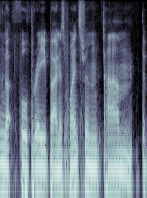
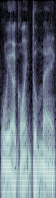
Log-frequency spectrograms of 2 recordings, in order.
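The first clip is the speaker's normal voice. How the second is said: clumsy, bad, put-on Russian accent. Joking about what the Russians said, in a bad Russian accent. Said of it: "that's not a good Russian accent".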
